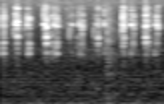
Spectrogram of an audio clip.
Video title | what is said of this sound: Livestream - just building some Carbon Fiber mechanical keyboards | there's still a little bit of noise in there because I didn't paint these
